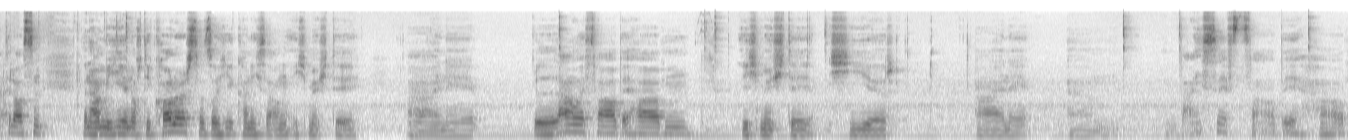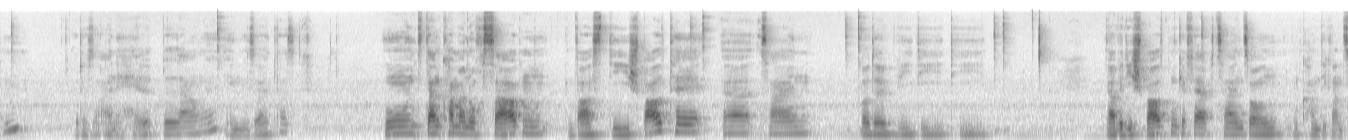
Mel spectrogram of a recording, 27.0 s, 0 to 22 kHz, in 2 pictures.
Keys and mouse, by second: 1.1 click, 7.0 click, 8.2 click, 11.8 click, 13.5 click, 20.4 click, 21.9 click, 23.4 click, 25.5 click.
